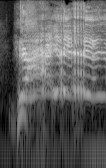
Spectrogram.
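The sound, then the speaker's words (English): A man lets out a loud, sustained scream that starts abruptly and holds steady with a strained, wavering pitch for over a second, imitating a wrestler whose gimmick was screaming through entire matches while wrestling. “His whole gimmick was that he'd scream the entire match.”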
